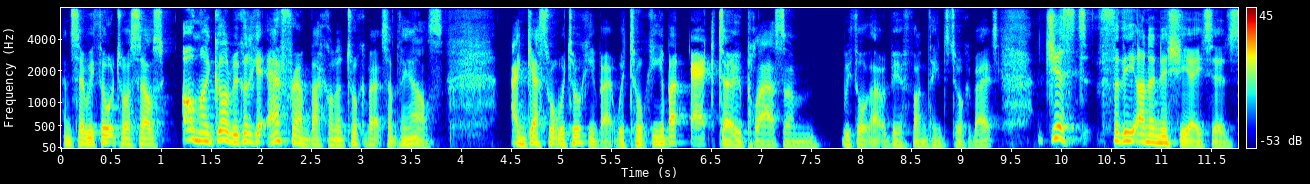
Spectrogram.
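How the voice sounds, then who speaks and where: Animated, upbeat male podcast host. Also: lowish voice, fairly quick, slightly rough. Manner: animated, playful, enthusiastic, with dramatic emphasis. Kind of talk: upbeat, chatty podcast presenting.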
